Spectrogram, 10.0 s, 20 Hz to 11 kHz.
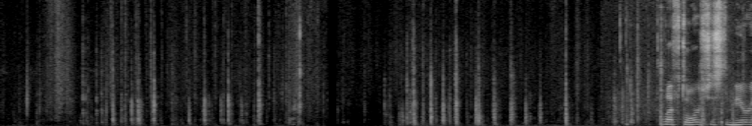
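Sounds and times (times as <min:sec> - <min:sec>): parts clicking and tapping: 0:05.1 - 0:10.0.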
